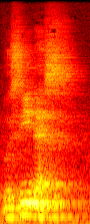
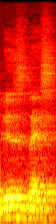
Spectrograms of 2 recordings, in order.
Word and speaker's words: business: is silent nobody says busyness they say business the eye is kept silent so when are when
